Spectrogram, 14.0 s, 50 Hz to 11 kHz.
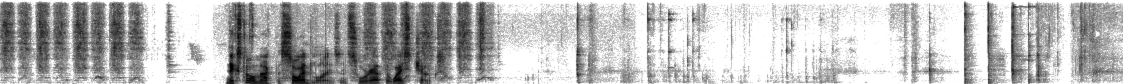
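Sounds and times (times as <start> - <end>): metallic clinks and taps: 8.1 - 8.9.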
